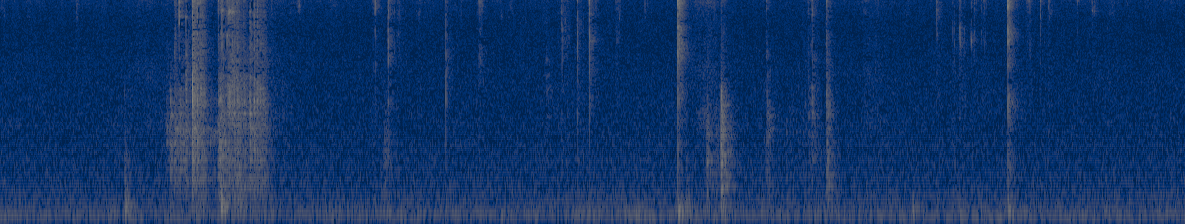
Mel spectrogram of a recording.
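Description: Faint clicks of plastic K'nex connector pieces being handled and snapped together, a short clatter about two seconds in, then single clicks every second or two.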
